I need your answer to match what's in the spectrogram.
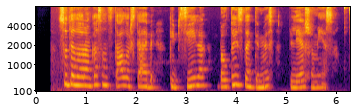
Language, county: Lithuanian, Kaunas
